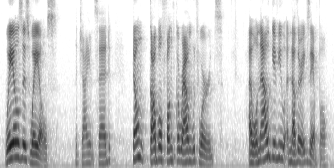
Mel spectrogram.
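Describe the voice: Lively intonation marks this plain reading aloud.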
